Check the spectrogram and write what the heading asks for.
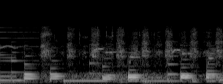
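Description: Light cartoon background music with a short repeating figure, over which a cartoon dog pants.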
